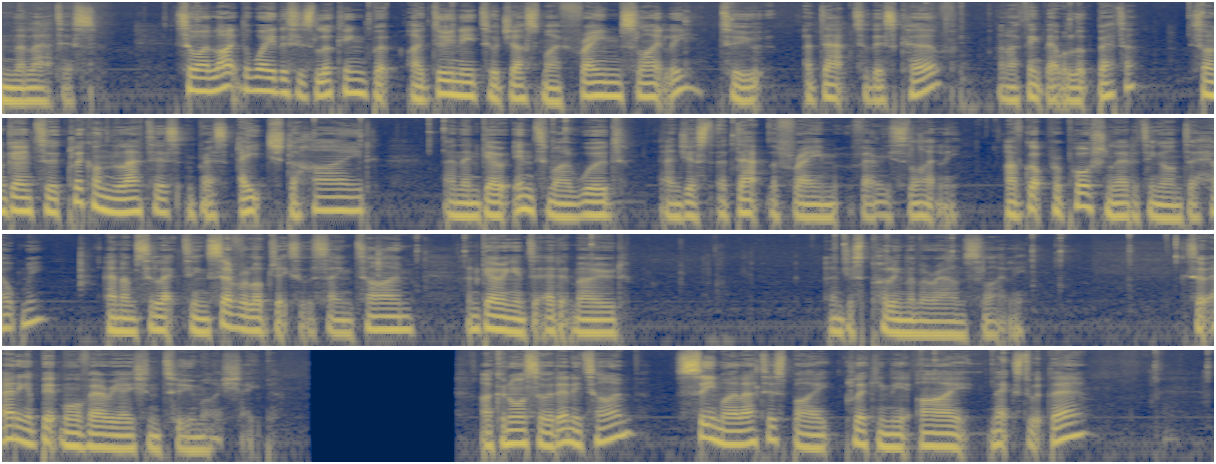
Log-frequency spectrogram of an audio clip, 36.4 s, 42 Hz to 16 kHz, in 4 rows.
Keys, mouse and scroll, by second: 0.9 middle click, 8.7 click, 10.9 h, 11.4-12.3 middle drag, 12.3 click, 13.7-15.8 middle drag, 14.0 scroll up 2, 14.3 Tab, 14.7 click, 15.5 2, 15.8 click, 15.9-19.2 middle drag, 16.5 g, 18.8 Tab, 19.2 shift+click, 19.5 middle drag, 19.8 shift+click, 20.4 Tab, 20.5 middle click, 20.9 click, 21.1 g, 21.5 middle click, 22.0 click, 22.1 g, 22.4 middle click, 22.9 click, 22.9 g, 23.3 middle click, 23.9 Tab, 24.2 click, 24.5 click, 24.6 g, 25.0-26.1 middle drag, 25.3 s, 25.8 g, 26.1 Tab, 26.2 scroll down 2, 26.3-28.4 middle drag, 27.5 scroll up 2, 28.4 click, 28.5-34.2 middle drag, 34.2 click, 36.0-36.3 middle drag.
